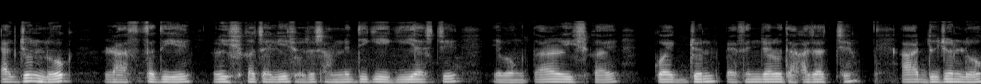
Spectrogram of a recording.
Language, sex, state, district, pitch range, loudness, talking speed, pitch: Bengali, male, West Bengal, North 24 Parganas, 115-125 Hz, -20 LUFS, 140 wpm, 120 Hz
